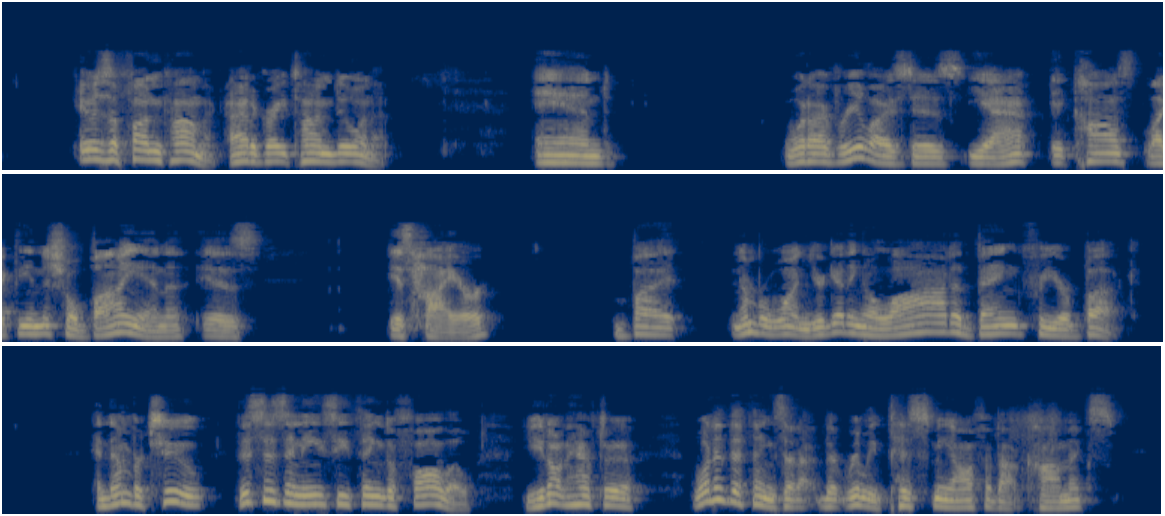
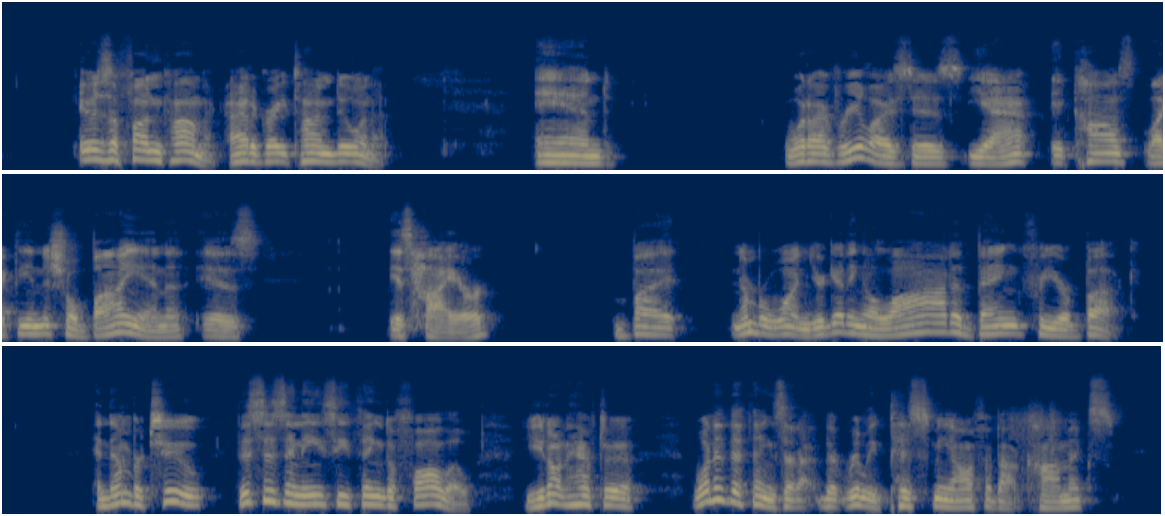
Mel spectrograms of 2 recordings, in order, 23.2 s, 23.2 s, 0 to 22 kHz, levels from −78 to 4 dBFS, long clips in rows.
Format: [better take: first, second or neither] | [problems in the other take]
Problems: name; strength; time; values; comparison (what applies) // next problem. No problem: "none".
second | garbled, watery; badly; nothing above 7.5 kHz; slightly in the second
